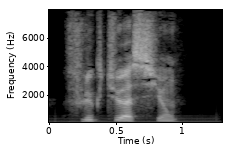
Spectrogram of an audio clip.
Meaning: fluctuation
- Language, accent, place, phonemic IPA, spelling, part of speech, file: French, France, Lyon, /flyk.tɥa.sjɔ̃/, fluctuation, noun, LL-Q150 (fra)-fluctuation.wav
